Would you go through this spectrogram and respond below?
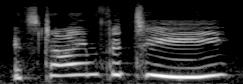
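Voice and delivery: high, loud sing-song call. Acted. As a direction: call him in from afar. Parents call Ned in.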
